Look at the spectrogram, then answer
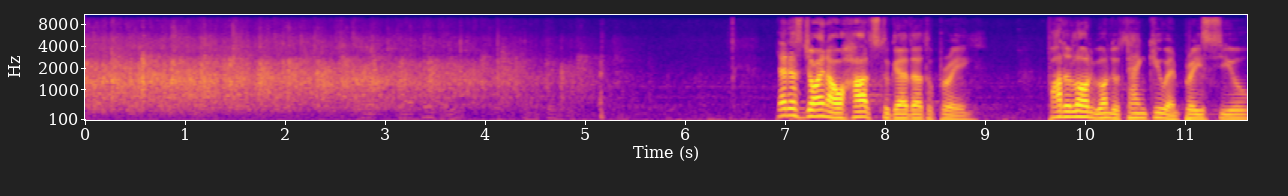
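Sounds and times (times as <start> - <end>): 
audience applause welcoming a guest: 0.0 - 5.3
speech: 6.9 - 9.0, 9.6 - 11.6.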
